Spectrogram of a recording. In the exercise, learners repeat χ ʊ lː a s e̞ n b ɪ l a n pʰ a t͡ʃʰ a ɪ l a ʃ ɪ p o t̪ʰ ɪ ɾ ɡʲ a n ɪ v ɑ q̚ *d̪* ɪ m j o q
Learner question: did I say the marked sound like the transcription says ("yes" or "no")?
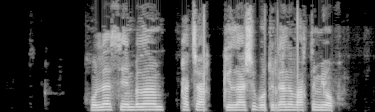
no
